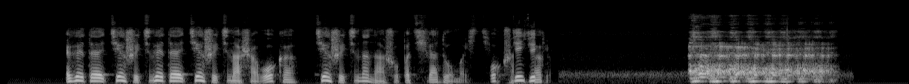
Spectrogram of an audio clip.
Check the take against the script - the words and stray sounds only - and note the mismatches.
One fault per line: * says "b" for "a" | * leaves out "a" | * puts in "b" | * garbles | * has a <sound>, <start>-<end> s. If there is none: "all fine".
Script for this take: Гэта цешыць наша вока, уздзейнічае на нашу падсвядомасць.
* puts in "гэта цешыць"
* says "цешыць" for "уздзейнічае"
* garbles
* has a cough, 6.9-8.4 s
